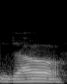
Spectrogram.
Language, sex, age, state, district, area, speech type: Odia, male, 30-45, Odisha, Kendujhar, urban, read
